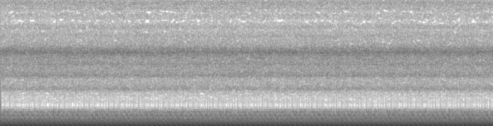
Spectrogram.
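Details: Nebulizer compressor running continuously: a steady, loud, low droning hum with a fast even buzz, recorded as aerosol white noise.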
